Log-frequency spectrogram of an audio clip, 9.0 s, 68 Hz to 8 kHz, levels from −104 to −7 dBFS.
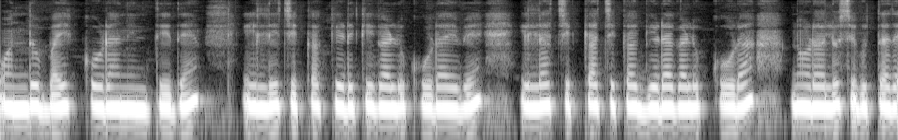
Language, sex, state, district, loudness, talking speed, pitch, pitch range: Kannada, female, Karnataka, Raichur, -11 LUFS, 105 wpm, 215 Hz, 205-225 Hz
